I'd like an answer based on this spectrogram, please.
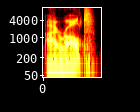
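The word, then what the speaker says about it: Ayrault: agent that represents JJ uh Brian is it iral I forgot I KN not how to pronounce this guy's last name a a y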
